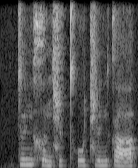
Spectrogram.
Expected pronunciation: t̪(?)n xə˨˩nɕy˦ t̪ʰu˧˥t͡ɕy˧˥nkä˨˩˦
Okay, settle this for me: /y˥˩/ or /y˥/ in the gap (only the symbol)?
y˥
